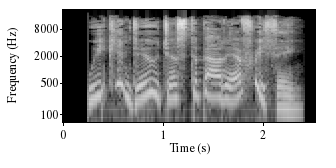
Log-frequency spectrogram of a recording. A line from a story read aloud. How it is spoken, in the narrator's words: said Eve cheerfully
